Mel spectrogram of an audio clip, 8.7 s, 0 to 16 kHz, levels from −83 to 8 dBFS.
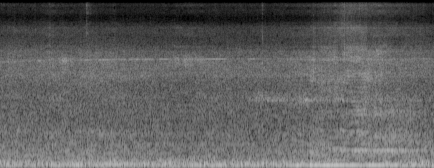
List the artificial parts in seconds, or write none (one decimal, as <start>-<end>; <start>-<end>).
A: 0.9-1.5; 3.4-4.1; 5.7-8.2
